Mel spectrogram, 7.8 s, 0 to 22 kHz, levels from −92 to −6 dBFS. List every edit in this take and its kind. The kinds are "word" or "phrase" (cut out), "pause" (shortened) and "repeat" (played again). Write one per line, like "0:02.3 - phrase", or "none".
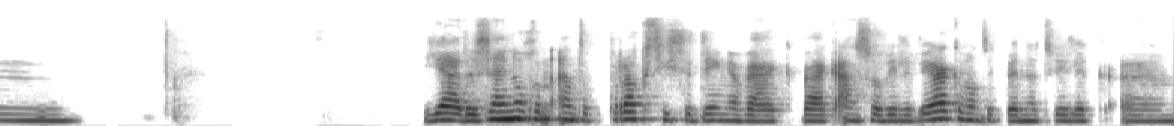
none

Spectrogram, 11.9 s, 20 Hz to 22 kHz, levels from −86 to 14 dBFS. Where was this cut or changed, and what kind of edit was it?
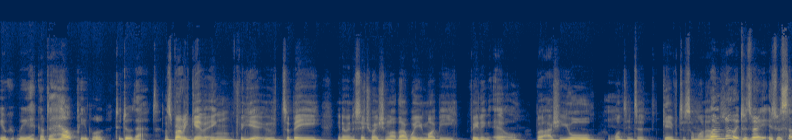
0:01.7 - pause
0:02.4 - pause
0:09.1 - pause

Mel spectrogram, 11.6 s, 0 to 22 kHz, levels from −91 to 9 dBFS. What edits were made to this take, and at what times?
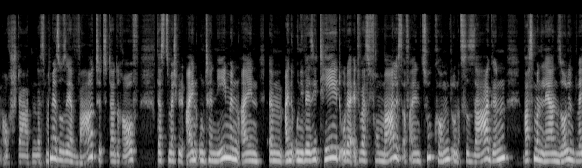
0:01.0 - word
0:03.1 - pause
0:04.8 - word
0:05.3 - pause
0:09.2 - word

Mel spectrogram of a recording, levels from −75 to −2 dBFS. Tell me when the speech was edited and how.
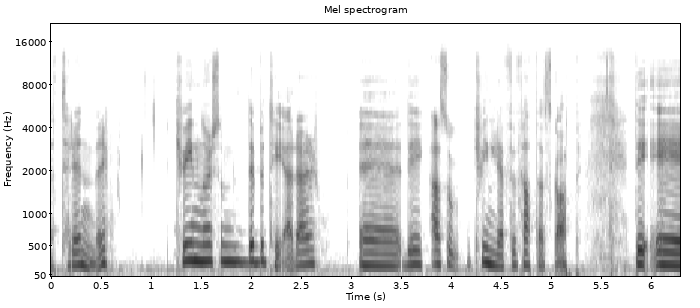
0:03.7 - word

